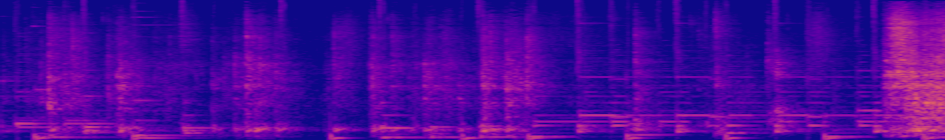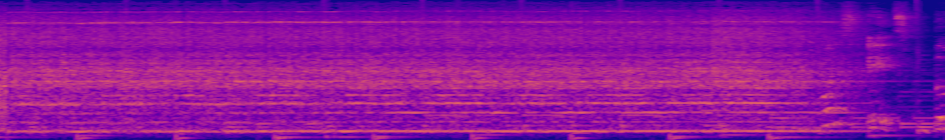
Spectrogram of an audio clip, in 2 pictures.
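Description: Countertop blender switched on about halfway through, running steadily for about seven seconds as it blends whole lemons, sugar, ice cubes and water, then stopping just before the end. Background music with a steady beat plays throughout.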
